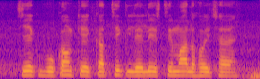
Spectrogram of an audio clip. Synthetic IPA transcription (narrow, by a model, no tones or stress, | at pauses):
t͡ʃekbukə̃kekət̪ʰikleliːst̪emalɦojt͡ʃʰɛ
